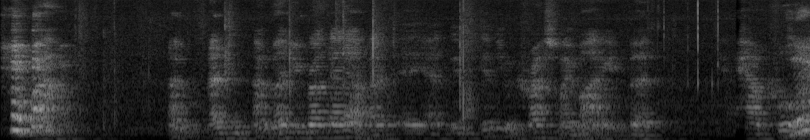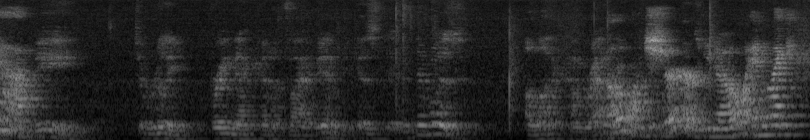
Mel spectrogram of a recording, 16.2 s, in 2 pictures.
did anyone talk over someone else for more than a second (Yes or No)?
Yes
